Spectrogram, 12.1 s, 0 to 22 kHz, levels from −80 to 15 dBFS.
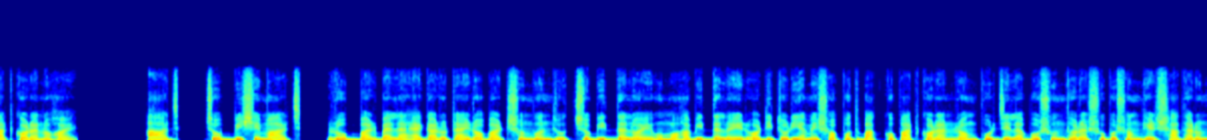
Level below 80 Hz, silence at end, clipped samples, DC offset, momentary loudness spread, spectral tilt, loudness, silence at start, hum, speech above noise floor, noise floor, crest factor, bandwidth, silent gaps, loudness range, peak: -64 dBFS; 0 s; under 0.1%; under 0.1%; 3 LU; -6 dB/octave; -20 LUFS; 0 s; none; over 71 dB; under -90 dBFS; 18 dB; 11.5 kHz; 0.80-1.46 s, 1.80-2.03 s, 3.12-3.26 s; 2 LU; -2 dBFS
